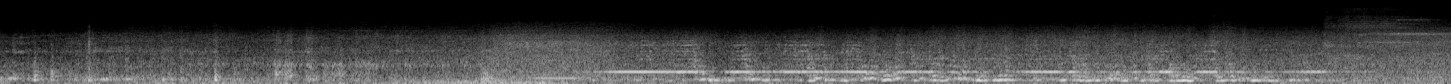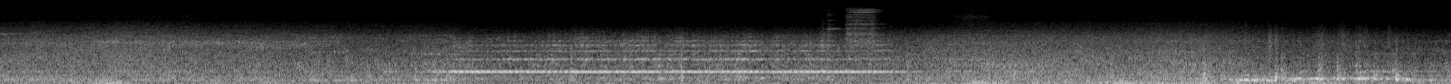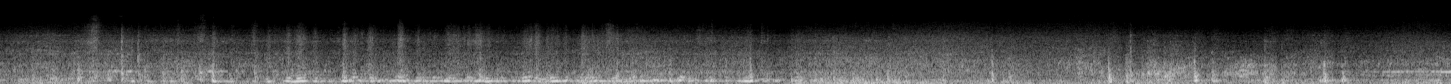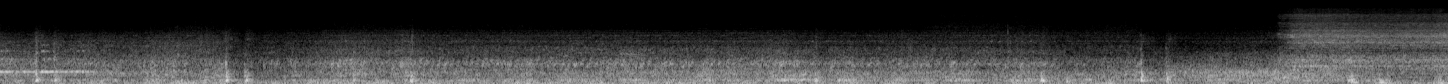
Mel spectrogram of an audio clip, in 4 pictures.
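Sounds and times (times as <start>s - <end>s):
train wheels clicking over rail joints: 24.6s - 47.9s, 53.0s - 58.0s.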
